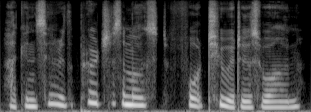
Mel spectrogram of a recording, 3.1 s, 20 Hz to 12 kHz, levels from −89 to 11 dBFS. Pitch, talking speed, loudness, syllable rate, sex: 220 Hz, 155 wpm, -15 LUFS, 5.4 syllables/s, female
